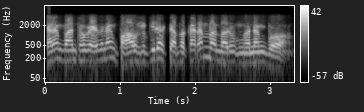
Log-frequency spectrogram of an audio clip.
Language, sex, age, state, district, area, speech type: Manipuri, male, 30-45, Manipur, Kakching, rural, conversation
